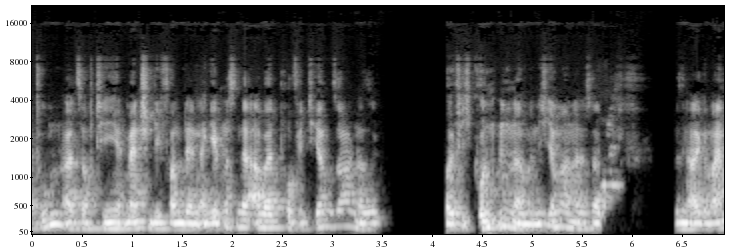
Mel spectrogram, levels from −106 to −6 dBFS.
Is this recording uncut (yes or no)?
yes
